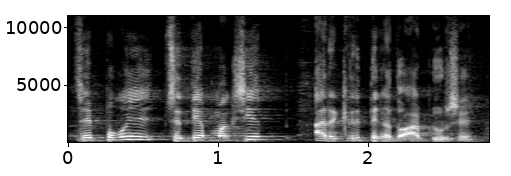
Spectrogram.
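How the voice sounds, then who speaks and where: Lively high-voiced comedian. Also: male voice, a little fast. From Papua, Indonesia. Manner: animated storytelling, acts out high shouted voices of fans. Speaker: stand-up comedian. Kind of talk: stand-up comedy. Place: stage before a live audience.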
